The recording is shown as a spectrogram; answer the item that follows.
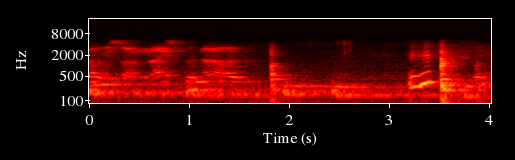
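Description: A voice talking quietly, then a rising "mm-hmm" near the end, with a sharp click a little under two seconds in and another near the end.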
